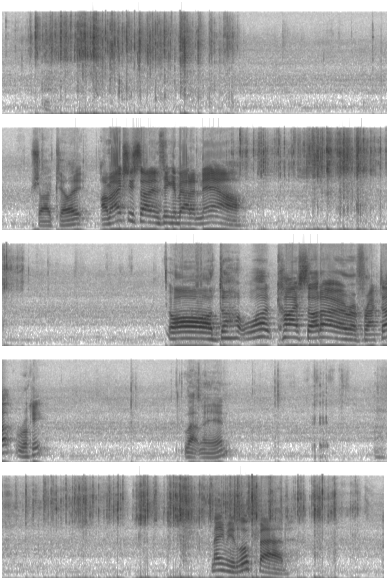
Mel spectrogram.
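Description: A foil wrapper crinkles and tears as it is opened.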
